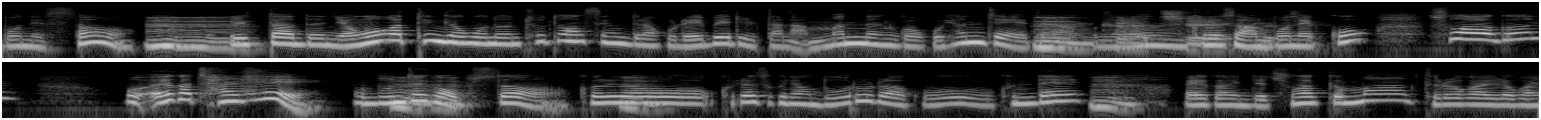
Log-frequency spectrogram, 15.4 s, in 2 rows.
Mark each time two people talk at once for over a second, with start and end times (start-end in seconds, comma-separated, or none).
5.2-6.6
